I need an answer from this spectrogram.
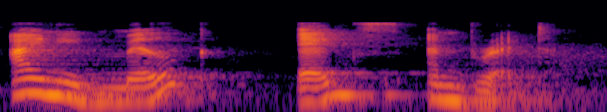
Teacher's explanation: Falling on each item, rising on the last. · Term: listing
